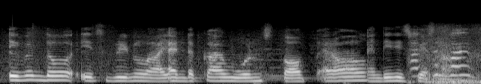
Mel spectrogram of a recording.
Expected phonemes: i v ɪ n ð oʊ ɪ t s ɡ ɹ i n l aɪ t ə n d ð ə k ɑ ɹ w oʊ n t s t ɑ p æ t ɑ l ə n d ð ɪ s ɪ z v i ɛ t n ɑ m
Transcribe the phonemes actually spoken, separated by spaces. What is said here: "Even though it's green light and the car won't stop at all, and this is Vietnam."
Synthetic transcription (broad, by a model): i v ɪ n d oʊ ɪ t s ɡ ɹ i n l aɪ ə n d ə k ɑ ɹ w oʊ n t s t ɑ p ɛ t ɑ l ə n d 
